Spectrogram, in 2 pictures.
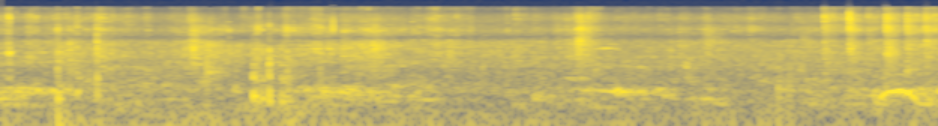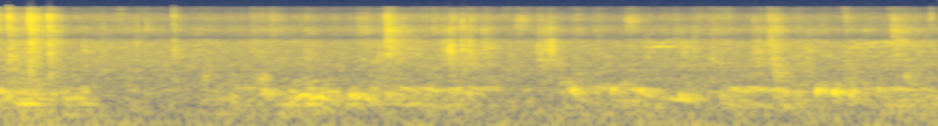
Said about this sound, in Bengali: দেখেন কবুতরটা দেখার মতো কবুতর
